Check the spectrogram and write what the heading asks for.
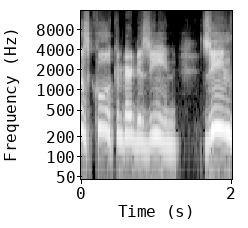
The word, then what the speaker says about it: zine: Why, you can't say zine? How do you say it? It's Zin. I said zine. Oh, I don't know. I say zine like zine, like a magazine, like a zine.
